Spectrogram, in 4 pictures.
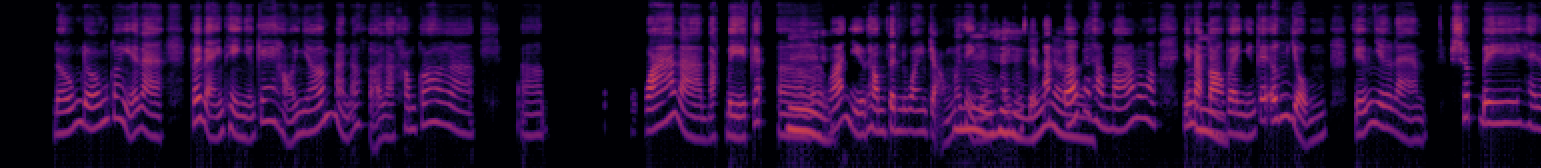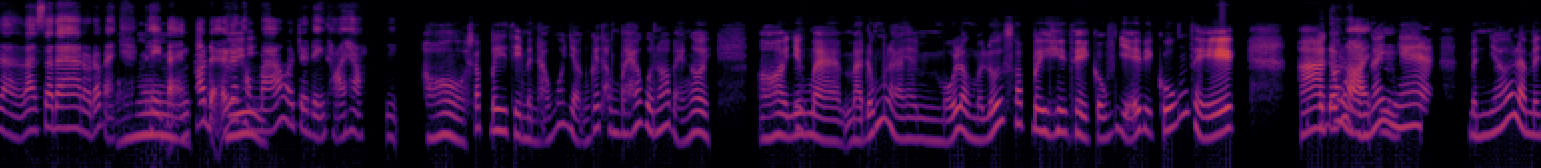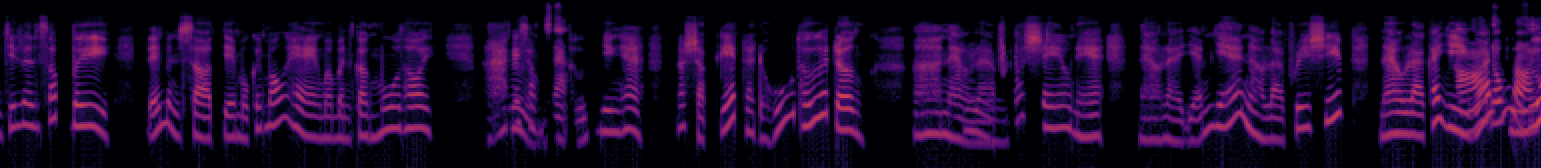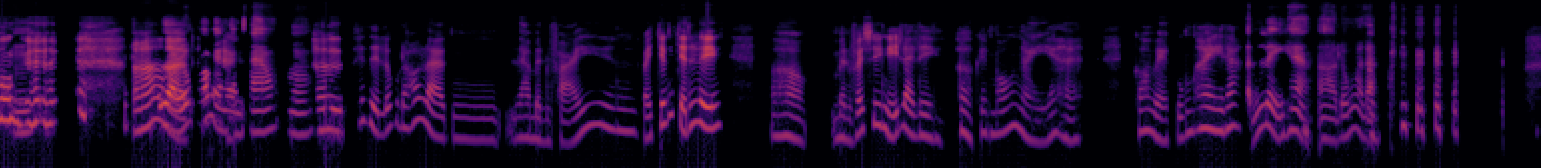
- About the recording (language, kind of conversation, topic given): Vietnamese, podcast, Bạn đặt ranh giới với điện thoại như thế nào?
- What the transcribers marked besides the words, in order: other background noise; laugh; laughing while speaking: "Shopee"; in English: "search"; in English: "sờ ghét"; "suggest" said as "sờ ghét"; in English: "flash"; laugh; unintelligible speech; tapping; laugh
